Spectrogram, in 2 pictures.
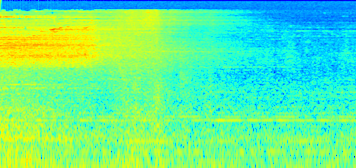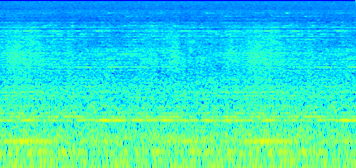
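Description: Triumphant game music swells and then fades to a soft, steady hum.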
